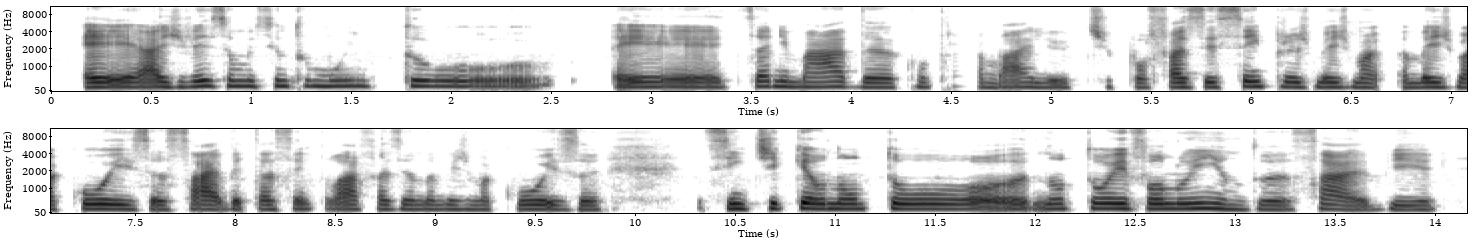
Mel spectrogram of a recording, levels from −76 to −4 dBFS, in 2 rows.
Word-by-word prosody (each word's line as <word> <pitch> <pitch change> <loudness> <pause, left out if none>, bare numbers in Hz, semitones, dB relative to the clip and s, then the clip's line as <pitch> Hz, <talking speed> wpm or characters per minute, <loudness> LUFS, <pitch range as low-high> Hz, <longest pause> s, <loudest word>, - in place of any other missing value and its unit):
eh, 90 0 +5
às 185 - +3
vezes 210 +3 0
eu 220 - +1
me 215 - -1
sinto 220 +1 -5
muito, 215 0 -2 0.3
eh, 95 -1 +1
desanimada 185 -3 -1
com 185 - -9
o - - -12
trabalho, 90 - -6
tipo 175 -3 -8
fazer 175 +2 0
sempre 200 +1 -1
as 180 - -1
mesma 180 -2 -2
mesma 175 0 0
coisa, 175 -2 +2
sabe, 160 - +1
tá 170 - -3
sempre 90 - -7
lá 85 -1 +2
fazendo 175 0 -4
a - - -5
mesma 170 -1 -5
coisa, 160 -1 -1 0.5
sentir 195 +1 +1
que 210 +2 +6
eu 195 - +6
não 190 0 +3
tô 190 -2 +3
não 190 -1 -1
tô 200 +1 +1
evoluindo, 190 -4 +2
sabe. 160 -2 -2
180 Hz, 155 wpm, -21 LUFS, 165-195 Hz, 0.5 s, que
